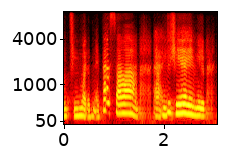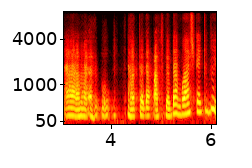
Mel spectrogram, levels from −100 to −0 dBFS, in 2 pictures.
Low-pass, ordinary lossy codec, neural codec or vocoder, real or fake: none; none; codec, 16 kHz, 0.5 kbps, FreqCodec, smaller model; fake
